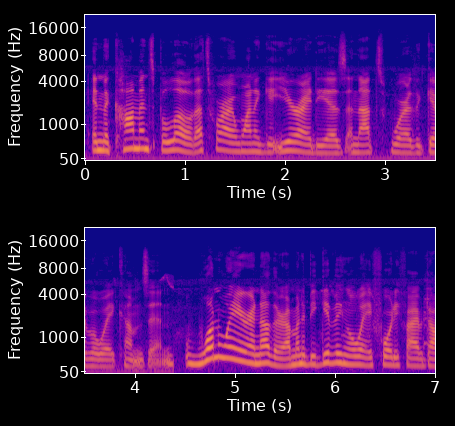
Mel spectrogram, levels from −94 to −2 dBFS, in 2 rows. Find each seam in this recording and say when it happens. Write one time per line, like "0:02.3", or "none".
0:04.4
